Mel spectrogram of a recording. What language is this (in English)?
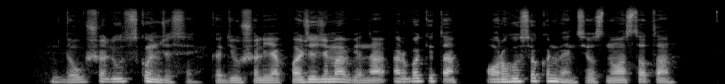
Lithuanian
